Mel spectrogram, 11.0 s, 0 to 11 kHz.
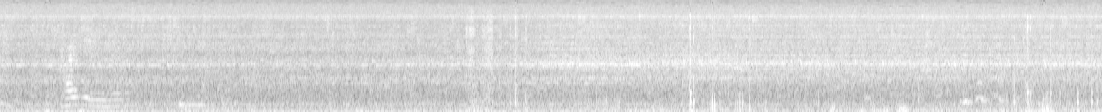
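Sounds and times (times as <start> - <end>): boat engine rumbling: 0.0 - 11.0
faint engine whine: 0.0 - 11.0.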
